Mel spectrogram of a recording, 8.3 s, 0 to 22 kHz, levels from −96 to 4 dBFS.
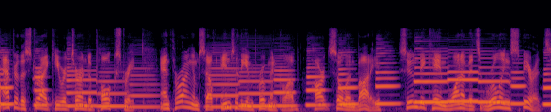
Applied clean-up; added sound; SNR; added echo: none; Wind instrument, woodwind instrument; -1 dB; none.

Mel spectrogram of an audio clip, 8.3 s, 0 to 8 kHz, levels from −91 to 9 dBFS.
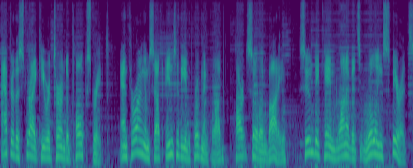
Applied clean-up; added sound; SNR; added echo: neural separator model SepFormer DNS4.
